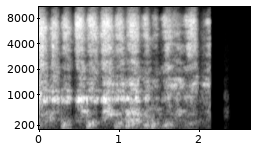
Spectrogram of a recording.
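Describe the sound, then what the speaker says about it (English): Cardboard rubbed back and forth over the finished wood of a bookshelf to knock down uneven finish, a steady run of close, scratchy strokes in quick rhythm, then stopping abruptly. "the whole thing gets rubbed down with cardboard to just take off some of the unevenness in the finish and buff it down a little bit"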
